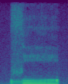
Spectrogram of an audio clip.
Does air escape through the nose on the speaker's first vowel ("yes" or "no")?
no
